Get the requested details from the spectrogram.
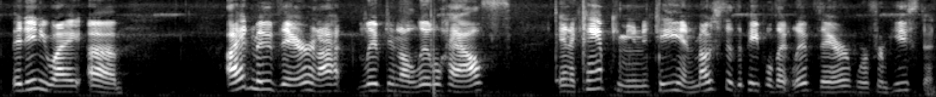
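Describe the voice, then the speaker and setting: With an East Texas accent, a woman speaks at a moderate pace in a medium pitch with ordinary pitch variation. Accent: East Texas Southern US. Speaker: speaker at a paranormal campout. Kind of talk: personal story told to an audience.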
